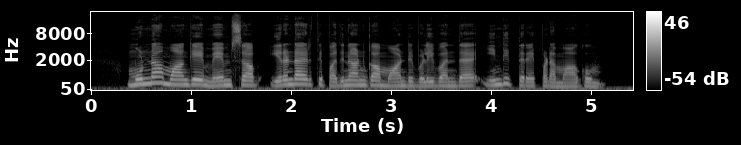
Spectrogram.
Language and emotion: Tamil, neutral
